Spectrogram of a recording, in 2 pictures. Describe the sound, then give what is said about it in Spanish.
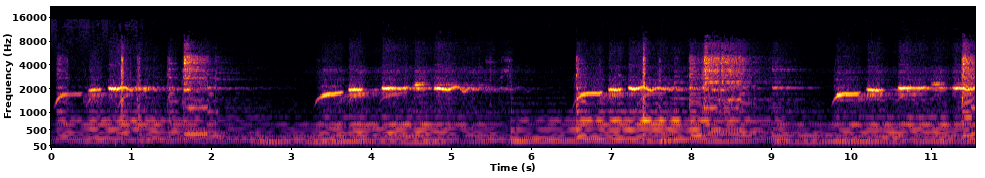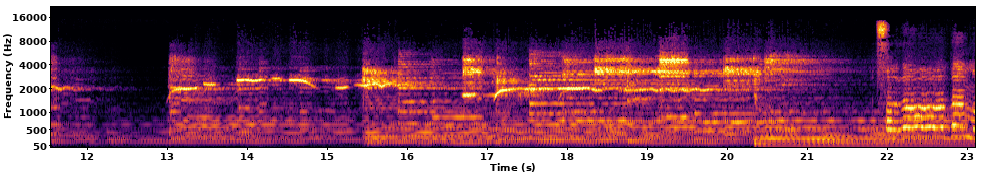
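A song opens with a clear whistled melody, repeating short rising phrases over steady instrumental backing, before the band swells into a louder, fuller arrangement. “vamos a ir escuchando esta canción.”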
